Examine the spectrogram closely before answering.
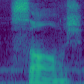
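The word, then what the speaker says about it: singe: a piece of bark, he learned from Darnau that it was pronounced um and in the same way he was taught to pronounce ape son and tree ar.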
